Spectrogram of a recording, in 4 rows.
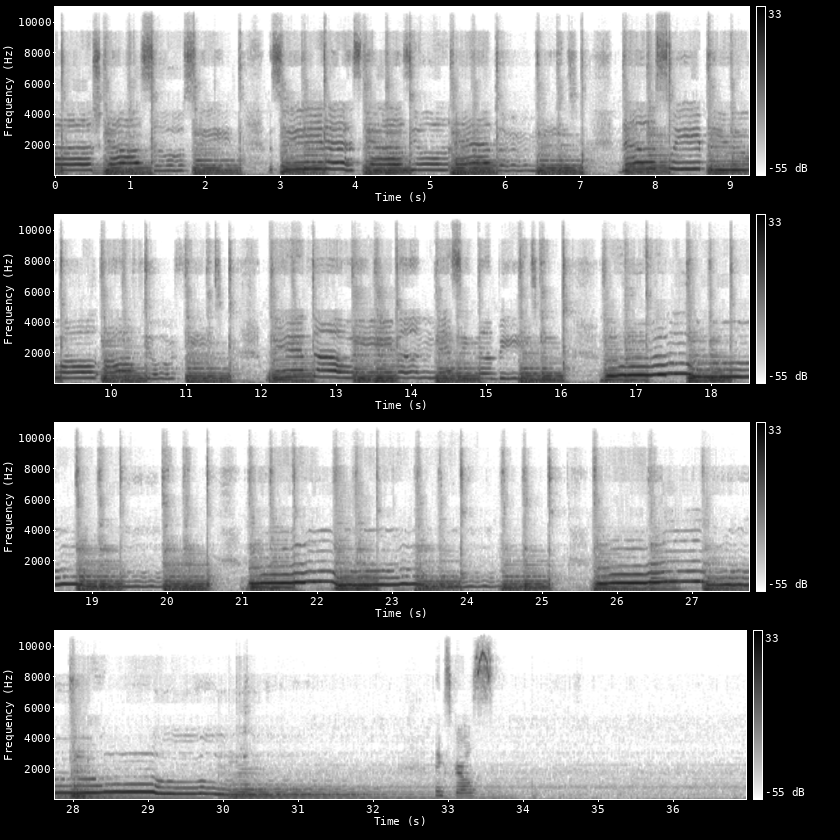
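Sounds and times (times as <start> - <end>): woman singing: 0.0 - 32.2
acoustic guitar strumming: 0.0 - 34.0.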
